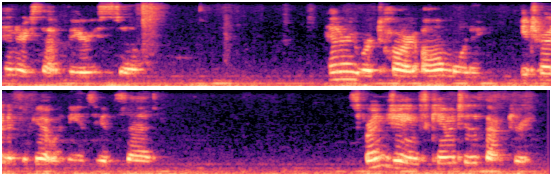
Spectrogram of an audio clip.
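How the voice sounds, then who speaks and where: Female narrator for a children's read-aloud, animated intonation, slightly husky voice, emphatic on dialogue, modest lo-fi sound. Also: mid-range voice, measured pace, long pauses. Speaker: storybook reader. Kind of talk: expressive read-aloud of a children's picture book.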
